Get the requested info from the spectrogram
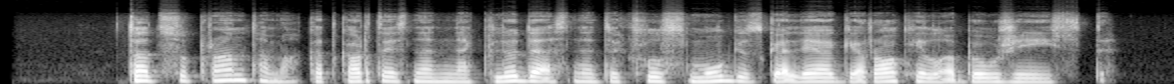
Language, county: Lithuanian, Klaipėda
